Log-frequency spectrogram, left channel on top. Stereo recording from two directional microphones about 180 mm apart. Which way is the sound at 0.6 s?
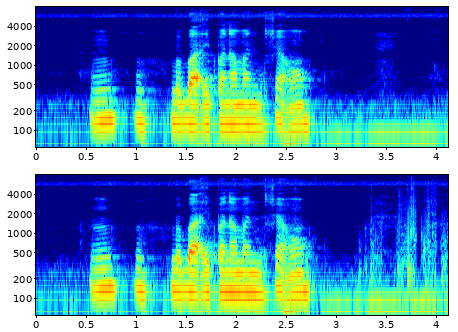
20° right (ahead or behind).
